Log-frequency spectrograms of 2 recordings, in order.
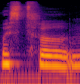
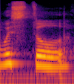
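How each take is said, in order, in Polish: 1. Dźwięk T jest wyraźnie wymawiany. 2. Dźwięk T jest wyraźnie wymawiany.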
